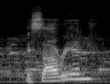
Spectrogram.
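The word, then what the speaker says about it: Isaurian: III the Assyrian and well not like you'd spell it ISS is a u r i a n assarian they might be part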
